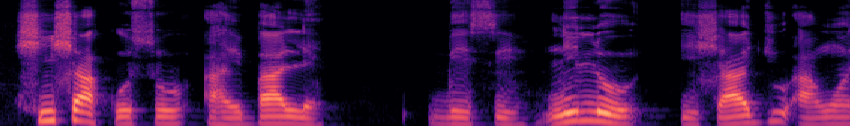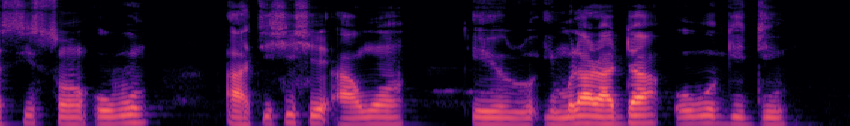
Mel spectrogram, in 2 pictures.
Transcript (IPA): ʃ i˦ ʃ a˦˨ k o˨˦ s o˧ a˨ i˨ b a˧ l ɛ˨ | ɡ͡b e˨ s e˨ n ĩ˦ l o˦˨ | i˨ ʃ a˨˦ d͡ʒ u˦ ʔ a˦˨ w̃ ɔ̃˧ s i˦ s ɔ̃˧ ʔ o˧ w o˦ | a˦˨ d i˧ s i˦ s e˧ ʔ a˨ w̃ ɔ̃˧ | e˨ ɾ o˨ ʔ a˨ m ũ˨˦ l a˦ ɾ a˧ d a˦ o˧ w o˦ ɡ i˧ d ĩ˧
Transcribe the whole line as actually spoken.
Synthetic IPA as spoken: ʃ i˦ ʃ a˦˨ k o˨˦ s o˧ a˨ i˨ b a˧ l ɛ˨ | ɡ͡b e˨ s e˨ n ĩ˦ l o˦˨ | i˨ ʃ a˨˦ d͡ʒ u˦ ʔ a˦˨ w̃ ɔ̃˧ s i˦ s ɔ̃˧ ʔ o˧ w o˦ | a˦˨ t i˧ ʃ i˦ ʃ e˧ ʔ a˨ w̃ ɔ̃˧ | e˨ ɾ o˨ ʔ i˨ m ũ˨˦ l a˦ ɾ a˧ d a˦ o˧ w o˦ ɡ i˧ d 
